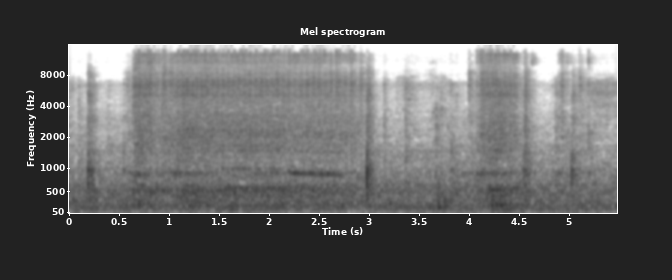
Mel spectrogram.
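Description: A sewing machine stitches old saree fabric with a fast, steady mechanical whir in several continuous runs, broken by brief pauses and small clicks.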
